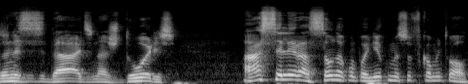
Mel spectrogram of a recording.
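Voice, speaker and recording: Pitched high, a man's voice rises and falls with lively intonation. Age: 60s. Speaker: software company founder. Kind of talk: podcast interview. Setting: recorded at a live event.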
